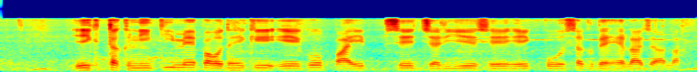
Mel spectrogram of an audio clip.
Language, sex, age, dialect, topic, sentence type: Bhojpuri, male, <18, Northern, agriculture, statement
